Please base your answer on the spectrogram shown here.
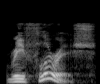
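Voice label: "reflourish", English, uk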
